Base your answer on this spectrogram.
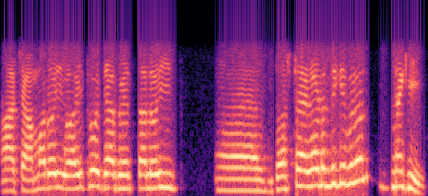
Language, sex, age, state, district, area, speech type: Bengali, male, 45-60, West Bengal, North 24 Parganas, urban, conversation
